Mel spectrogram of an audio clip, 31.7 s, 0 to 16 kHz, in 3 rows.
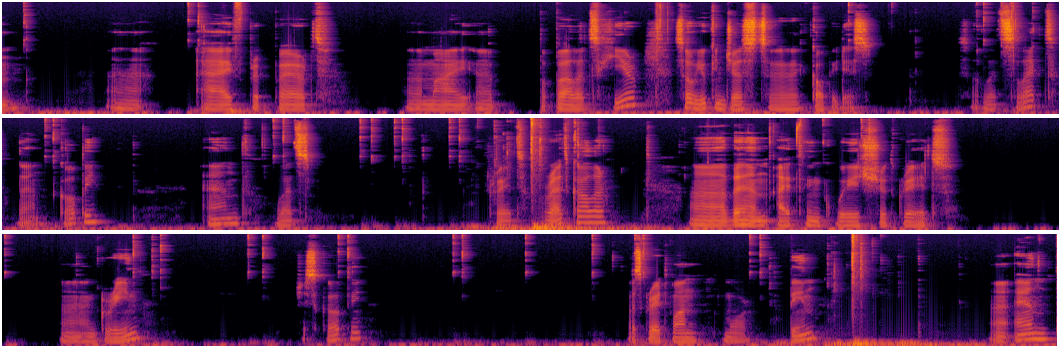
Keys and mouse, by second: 1.0 middle click, 5.0-8.4 right drag, 8.4-13.3 middle drag, 13.4 click, 13.4 right click, 13.5-15.0 drag, 14.1 middle click, 14.1 right click, 14.5 middle click, 14.5 right click, 15.0-19.2 right drag, 15.7-24.5 drag, 15.7-19.2 middle drag, 21.2-24.5 middle drag, 21.2-24.5 right drag, 24.6-31.6 drag, 24.6 middle click, 24.6 right click, 25.7-27.5 middle drag, 25.7-27.5 right drag.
